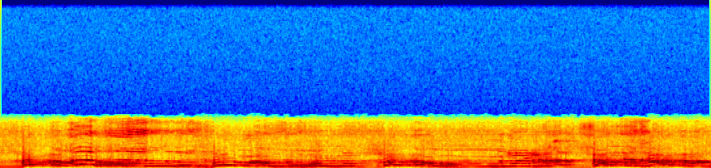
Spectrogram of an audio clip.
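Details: Joint howling by a mastiff and a seated man: short rising onsets swell into long, wavering, downward-sliding howls, renewed every couple of seconds.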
